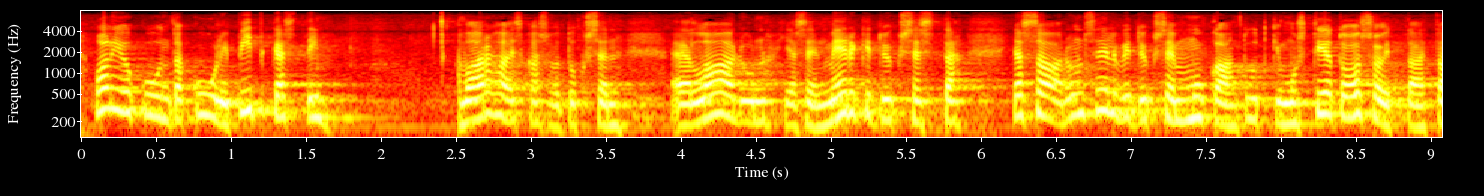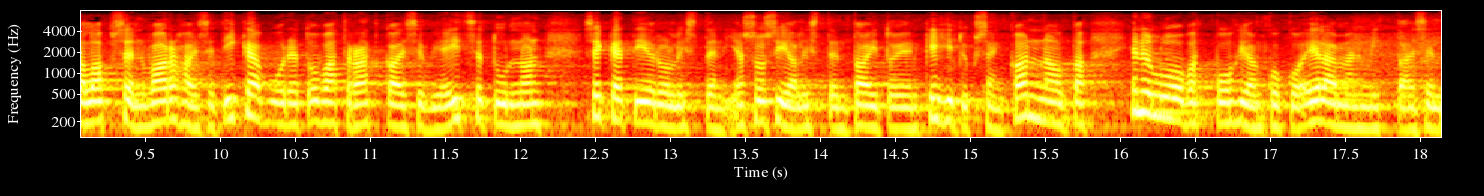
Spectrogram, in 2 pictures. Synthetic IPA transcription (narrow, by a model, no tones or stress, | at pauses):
ʋɑliokuːnt̪ɑkuːlipit̪kæst̪i | ʋɑrhɑiskɑsʋɑt̪uksenlɑːdunjɑsenmerkit̪yksest̪æjɑsɑːdunselʋit̪yksemmukɑːnt̪ut̪kimust̪iet̪oosoit̪ːɑːet̪ːælɑpsenʋɑrhɑiset̪ikæʋuoɾet̪oʋɑt̪rɑt̪kɑiseʋiɑit̪set̪unːon | sekæt̪ieɾolːist̪enjɑ̰sosiɑːlist̪ent̪ɑit̪ojeŋkeɦit̪ykseŋkɑnːɑlt̪ɑ | jɑneluoʋɑt̪̚pohjɑŋkokoelæmæmmit̪ːɑisel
